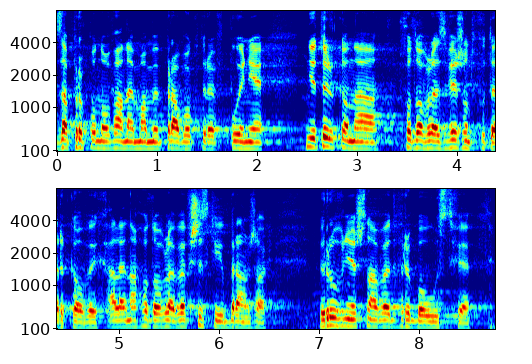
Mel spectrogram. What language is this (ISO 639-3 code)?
pol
